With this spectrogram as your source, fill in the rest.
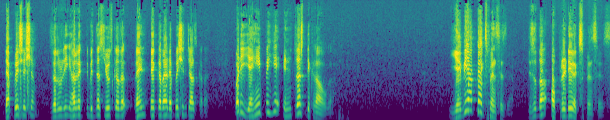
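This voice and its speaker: A male accounting teacher lecturing a class, with a high-pitched and bright, forceful voice. He drills key terms by repeating them and keeps checking that his students follow. The sound is dry and close, with no room echo. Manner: keeps asking students if they follow, calls them beta; mixes Hindi with English accounting terms.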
